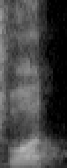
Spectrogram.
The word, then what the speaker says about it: sword: one, weapons, I pronounce sword. Actually, W should not be pronounced.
